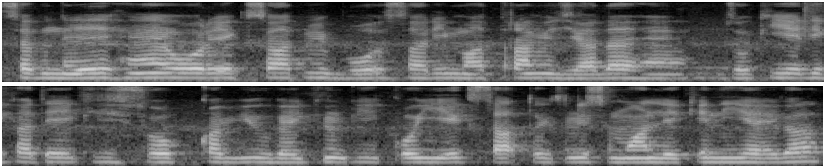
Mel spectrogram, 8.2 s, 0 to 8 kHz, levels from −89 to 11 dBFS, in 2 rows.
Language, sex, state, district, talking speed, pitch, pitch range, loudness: Hindi, male, Rajasthan, Bikaner, 240 wpm, 160 Hz, 155-165 Hz, -17 LUFS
